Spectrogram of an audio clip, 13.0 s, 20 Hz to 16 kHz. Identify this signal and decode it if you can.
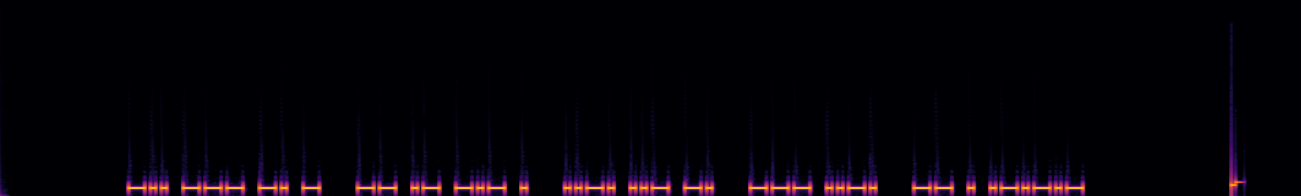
Morse code, heard as a keyed tone, about 22 wpm, 700 Hz. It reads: DONT MAKE FUN OF ME.
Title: Sentences from Top 1000 Words - Review Part 4 - 22wpm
